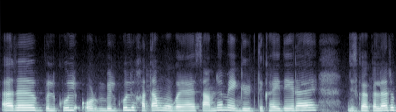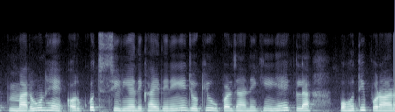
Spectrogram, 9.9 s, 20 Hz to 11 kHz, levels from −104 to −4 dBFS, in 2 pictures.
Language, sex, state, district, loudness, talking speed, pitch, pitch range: Hindi, female, Uttar Pradesh, Varanasi, -18 LUFS, 205 wpm, 205 Hz, 195-230 Hz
